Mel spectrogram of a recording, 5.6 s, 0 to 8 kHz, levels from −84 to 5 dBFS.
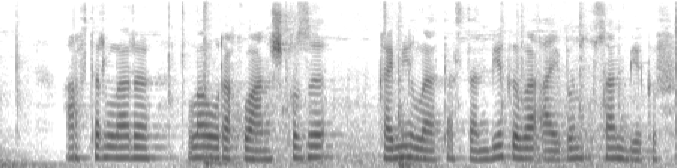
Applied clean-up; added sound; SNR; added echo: none; Drawer open or close; 13 dB; none.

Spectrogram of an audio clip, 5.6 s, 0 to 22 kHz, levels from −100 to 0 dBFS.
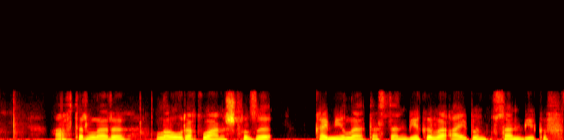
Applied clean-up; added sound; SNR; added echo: neural diffusion model UNIVERSE++.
